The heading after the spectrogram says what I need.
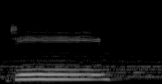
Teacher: जीम जबान के दरमियान और ऊपर के तालू के दरमियान से अदा होता है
